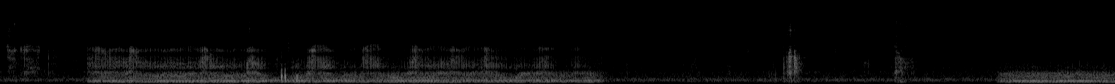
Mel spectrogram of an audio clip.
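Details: Savannah cat at home growling while it eats pork: a deep, pulsing growl for about five seconds, a break filled with chewing clicks and a couple of knocks, then the rumble starts again.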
